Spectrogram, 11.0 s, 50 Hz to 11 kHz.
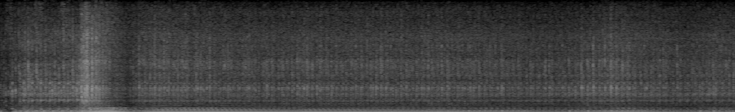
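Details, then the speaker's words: Ford 6.9 IDI diesel in a 25-year-old plow truck, cold winter start: brief crank, catches at once with a quick rev, then a steady, even idle; fired right up, healthy. "here's some proof of life for you oh well it fired right up"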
